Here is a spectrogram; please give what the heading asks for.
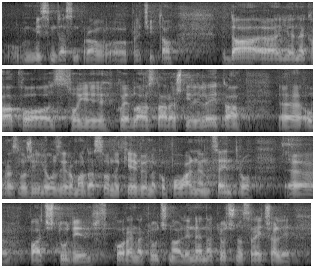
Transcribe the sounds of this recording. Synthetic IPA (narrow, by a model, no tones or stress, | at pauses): mislimd̪asəmpɾawpɾɛt͡ʃiːt̪aw | d̪ajɛnɛkaːkʰɔsɔjikɔjɛblast̪aːɾaʃt̪iːɾileːt̪a | ɔbɾazlɔʒiːliɔziːɾɔmad̪asɔnɛkjeːʋiwnakopɔʋalnɛmt̪sɛnt̪ɾu | pat͡ʃt̪uːd̪iskɔɾajnaklʲuːt͡ʃnɔalɪnɛnaklʲuːt͡ʃnɔsɾeːt͡ʃali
